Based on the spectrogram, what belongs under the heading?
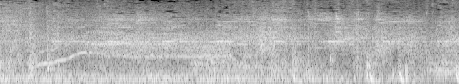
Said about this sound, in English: A perfect circle is being cut out from above as we watch. Plaster dust is raining down. The circle of ceiling crashes to the floor of the Buttles' apartment.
